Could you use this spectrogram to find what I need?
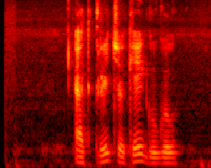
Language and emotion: Russian, neutral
